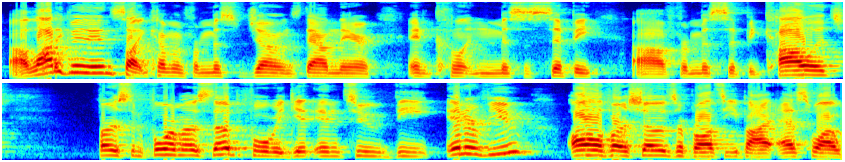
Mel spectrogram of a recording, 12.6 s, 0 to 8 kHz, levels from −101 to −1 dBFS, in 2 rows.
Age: 30-49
